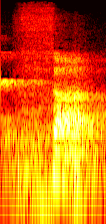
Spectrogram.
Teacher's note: Jadi ujung lidah bertemu ujung gigi seri bagian atas. Jadi lidahnya sedikit agak dikeluarkan, ya.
